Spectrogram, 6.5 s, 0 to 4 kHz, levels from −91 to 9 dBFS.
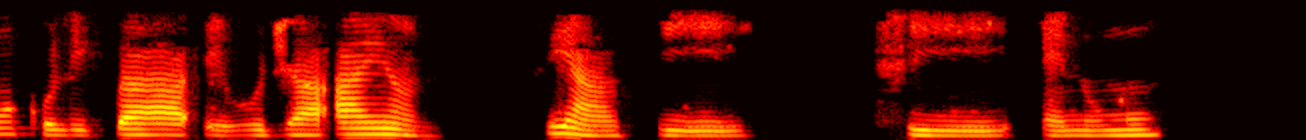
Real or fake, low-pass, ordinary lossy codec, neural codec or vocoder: real; 3.6 kHz; MP3, 32 kbps; none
